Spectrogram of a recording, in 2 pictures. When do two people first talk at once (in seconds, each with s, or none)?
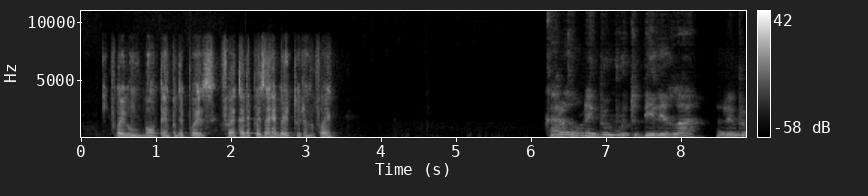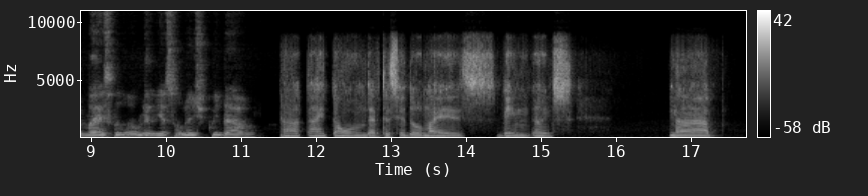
none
